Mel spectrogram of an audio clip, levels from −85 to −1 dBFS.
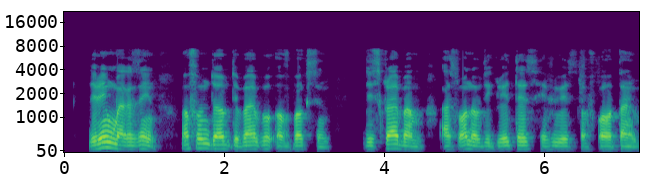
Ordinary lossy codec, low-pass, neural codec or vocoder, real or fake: none; 7.2 kHz; none; real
